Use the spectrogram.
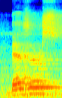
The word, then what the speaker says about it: deserts: Now, in simple English, in plain English, we pronounce it like this: deserts of vast eternity.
